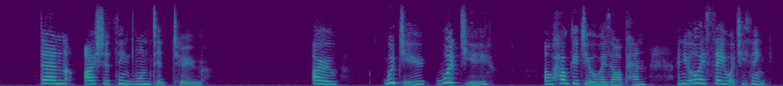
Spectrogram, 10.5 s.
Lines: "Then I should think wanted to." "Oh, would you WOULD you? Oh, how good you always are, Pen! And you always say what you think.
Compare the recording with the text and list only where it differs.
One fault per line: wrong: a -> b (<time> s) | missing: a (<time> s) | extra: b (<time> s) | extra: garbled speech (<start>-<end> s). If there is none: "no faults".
no faults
